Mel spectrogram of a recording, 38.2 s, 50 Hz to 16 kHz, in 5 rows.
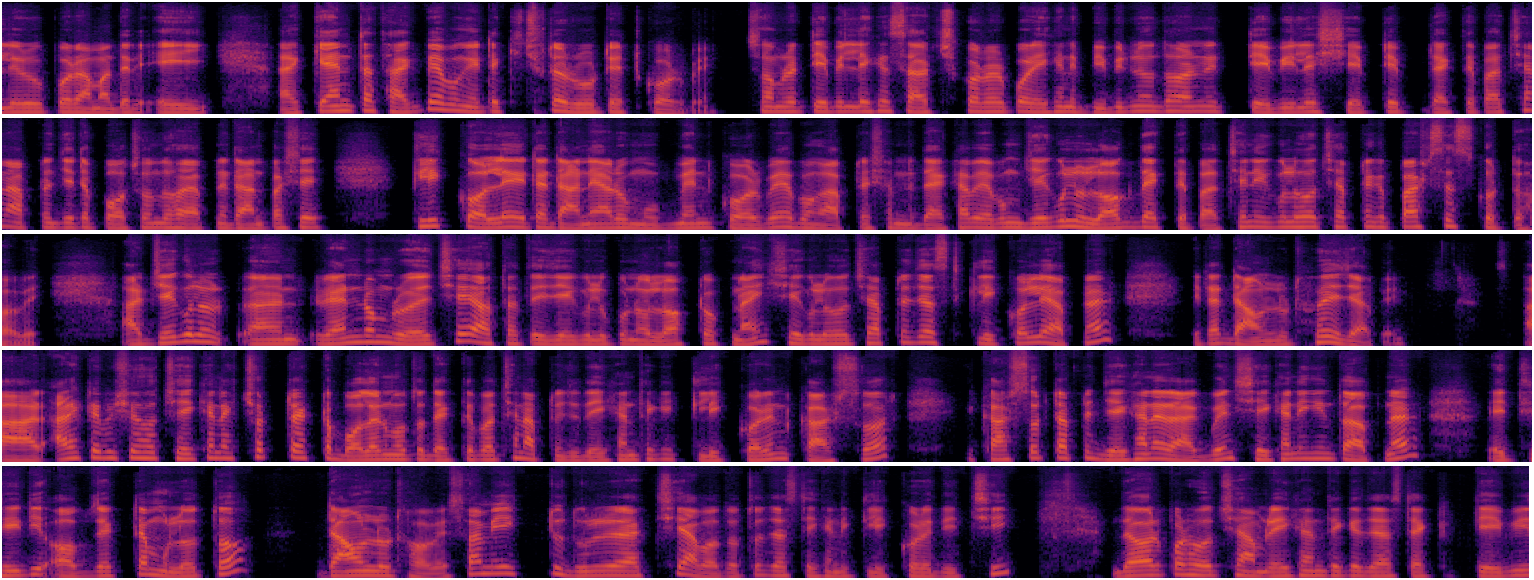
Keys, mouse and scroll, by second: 0.0-0.2 typing, 1.8 Return, 3.7 click, 7.8 click, 12.2 click, 22.0 click, 27.2 click, 28.9-29.2 scroll up 1, 29.2-29.8 scroll down 1, 29.8-31.0 middle drag, 31.2-31.5 scroll up 1, 31.5-31.9 scroll, 31.9 scroll down 1, 32.8 click.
